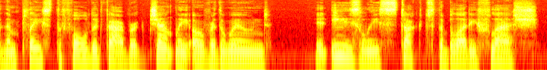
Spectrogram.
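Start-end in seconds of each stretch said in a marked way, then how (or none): none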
